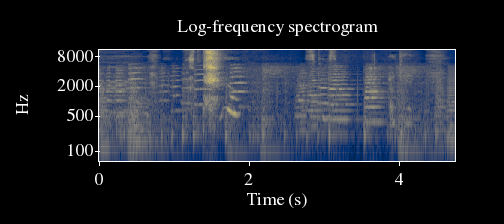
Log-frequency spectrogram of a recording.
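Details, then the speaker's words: One sharp, hissing sneeze from a female over loud background music, after she says she is about to sneeze. "I'm about to sneeze I'm about to sneeze are you going to sneeze"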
